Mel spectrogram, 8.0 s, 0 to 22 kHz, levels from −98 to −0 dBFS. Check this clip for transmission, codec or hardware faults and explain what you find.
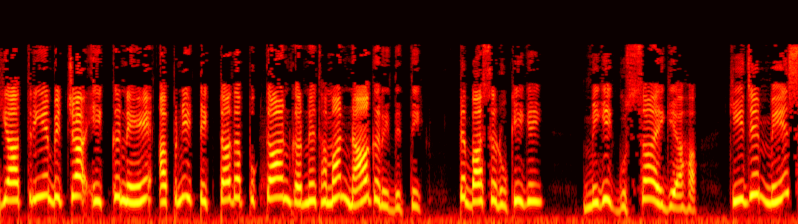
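One codec fault runs through the whole speech clip. From start to finish the sound is watery and swirly, with plainly audible damage, and nothing survives above 10.6 kHz. This hard treble ceiling points to MP3 compression, likely at a low bitrate around 40 kbps. Short of bits, the encoder drops the top band outright and zeroes weak frequency lines, which flicker on and off between frames. A spectrogram would show a flat cutoff at 10.6 kHz and speckled, patchy upper bands.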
